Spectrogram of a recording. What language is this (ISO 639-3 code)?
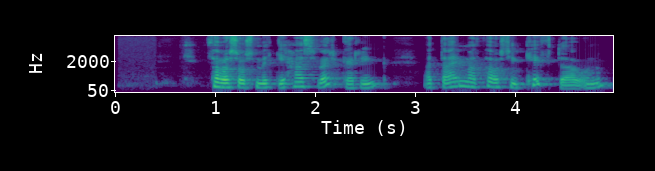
isl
